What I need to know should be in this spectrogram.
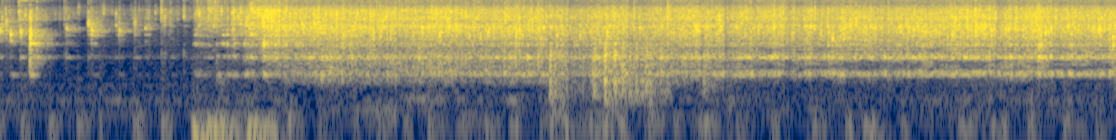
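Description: Tofu cubes splash into hot oil and sizzle loudly.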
